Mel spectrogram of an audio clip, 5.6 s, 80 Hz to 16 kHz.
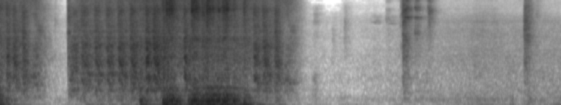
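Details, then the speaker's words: Honda CBR929RR SC44 turbo build, first start attempt with 100% of fuel pulled from the map, to be added back incrementally: the starter spins briskly for about two seconds with an even churning beat but never catches. Cranks, no start, fuel too lean. "so the plan is at the minute we've pulled a hundred percent of the fuel out on the field mark don't crank it and see what it does and then we'll keep incrementally adding fuel onto it till it starts"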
